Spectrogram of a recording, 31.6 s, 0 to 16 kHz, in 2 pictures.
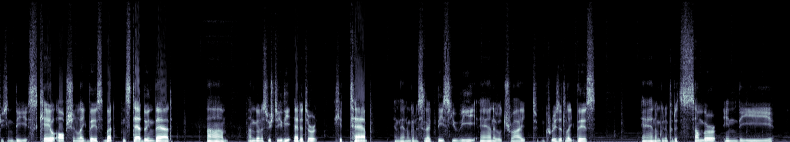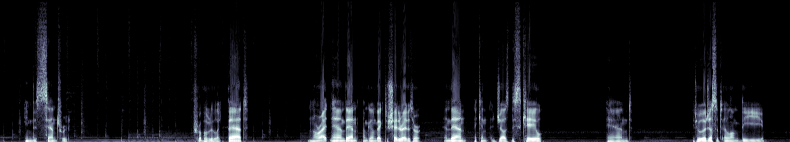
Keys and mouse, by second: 0.3-1.3 drag, 2.5 ctrl+z, 4.3-5.6 drag, 6.4 Tab, 8.0 click, 9.0 s, 12.5 KP_1, 13.4 s, 15.0 s, 16.3 g, 20.2 Tab, 22.8 click, 25.7-28.6 drag, 28.6 middle click, 28.8-29.9 drag, 30.1-30.4 middle drag.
